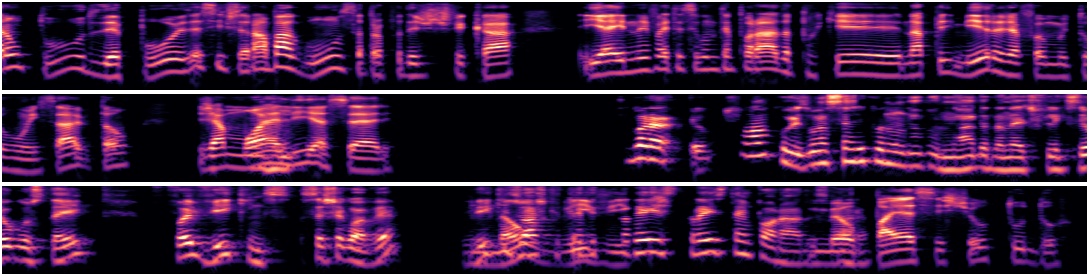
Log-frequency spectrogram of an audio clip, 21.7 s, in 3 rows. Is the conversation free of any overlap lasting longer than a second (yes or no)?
no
